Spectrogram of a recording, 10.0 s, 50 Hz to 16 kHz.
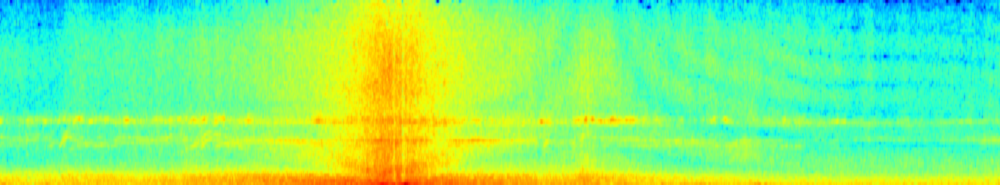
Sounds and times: drone flying by 0:00.0 - 0:07.9

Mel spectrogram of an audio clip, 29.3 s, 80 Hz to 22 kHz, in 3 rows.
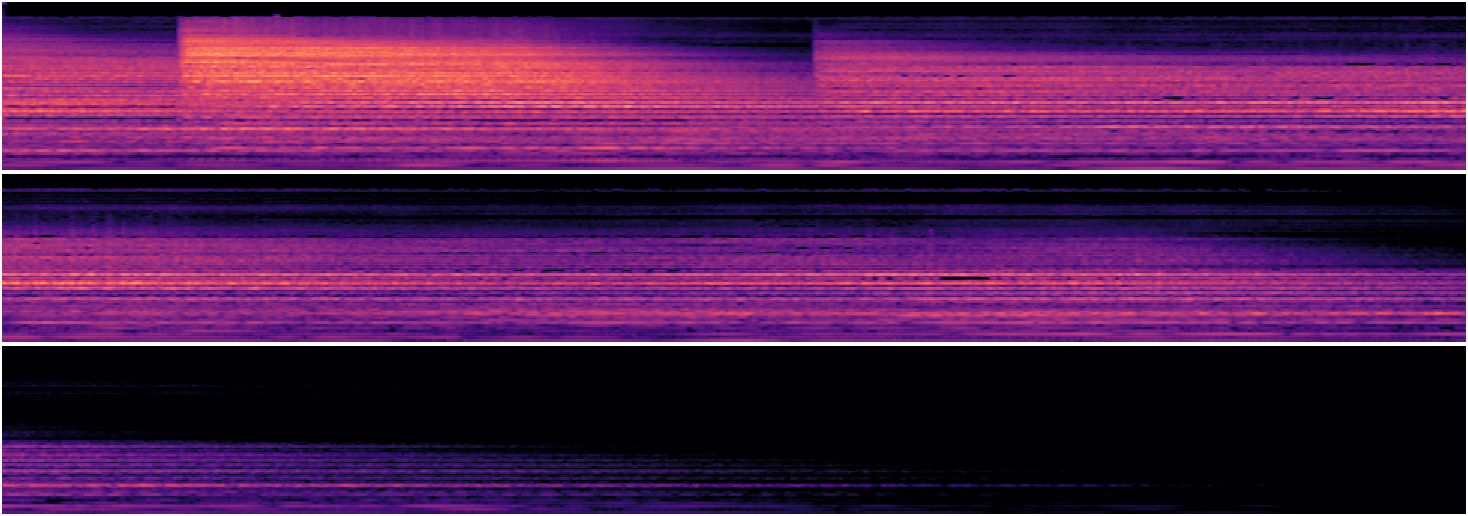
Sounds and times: Modal Synthscape 0:00.0 - 0:09.5

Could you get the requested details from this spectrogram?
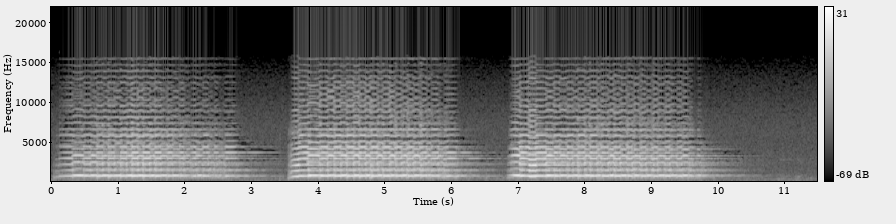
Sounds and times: Baroque Phrases on Violin 0:00.0 - 0:10.4

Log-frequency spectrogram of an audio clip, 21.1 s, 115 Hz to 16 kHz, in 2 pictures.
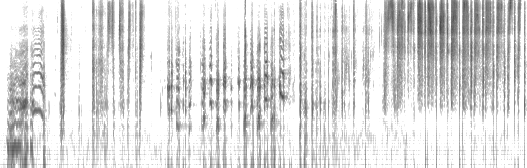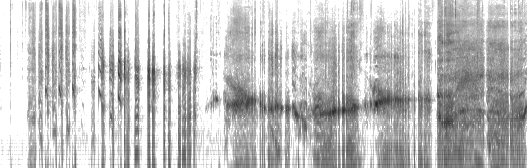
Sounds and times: squirt 0:01.2 - 0:03.0
rubber band 0:04.8 - 0:21.0
squirt 0:05.6 - 0:12.1
sucking 0:14.4 - 0:21.0

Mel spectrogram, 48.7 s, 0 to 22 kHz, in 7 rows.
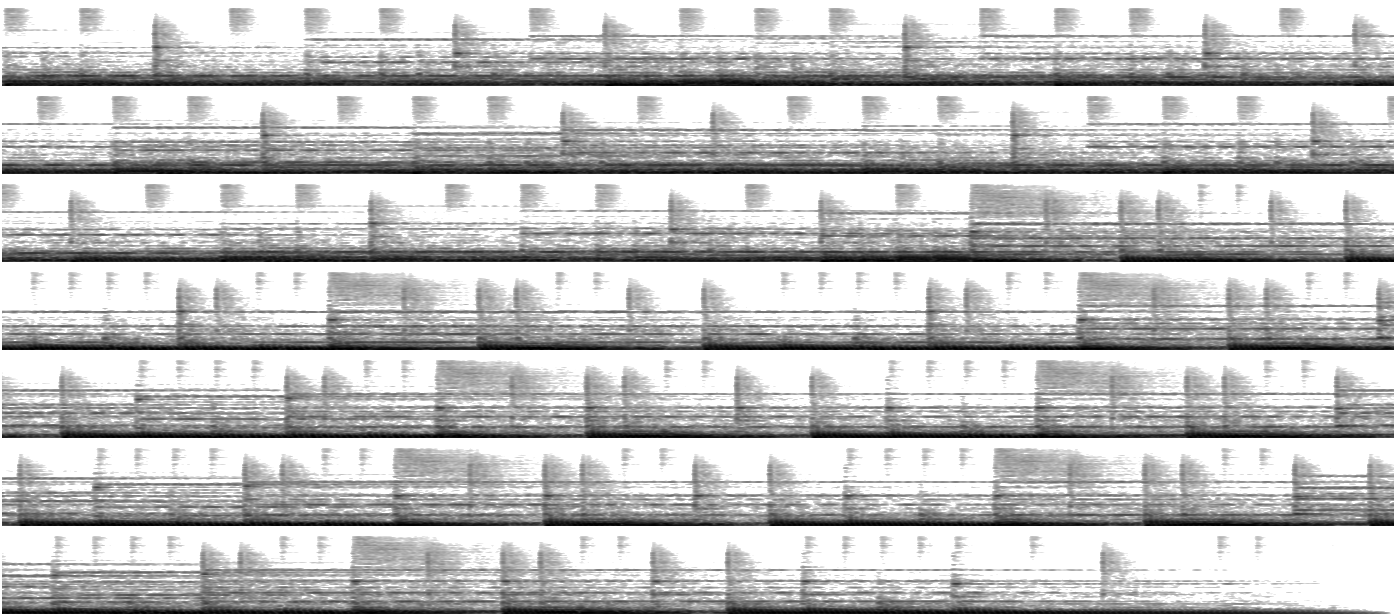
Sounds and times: synth 0:00.0 - 0:48.6
drums 0:00.0 - 0:48.6
bass 0:00.0 - 0:48.7

